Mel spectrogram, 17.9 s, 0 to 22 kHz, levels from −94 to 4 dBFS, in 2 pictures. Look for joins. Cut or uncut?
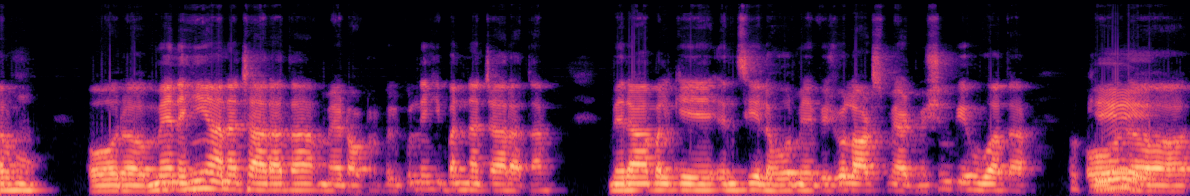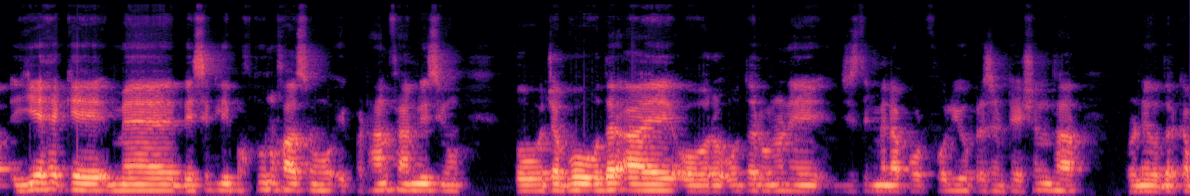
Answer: uncut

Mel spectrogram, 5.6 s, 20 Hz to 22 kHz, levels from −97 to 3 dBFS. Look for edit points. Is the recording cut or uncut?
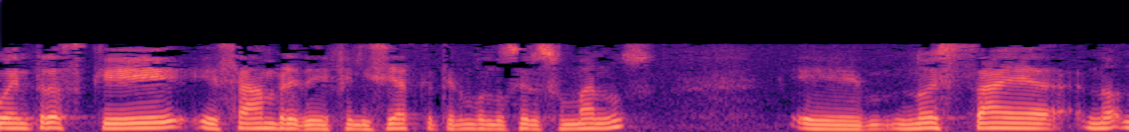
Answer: uncut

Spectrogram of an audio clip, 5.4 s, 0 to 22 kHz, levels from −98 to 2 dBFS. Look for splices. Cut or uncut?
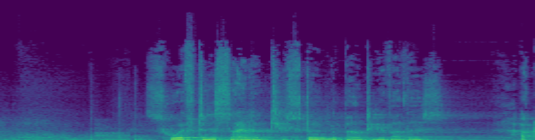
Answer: cut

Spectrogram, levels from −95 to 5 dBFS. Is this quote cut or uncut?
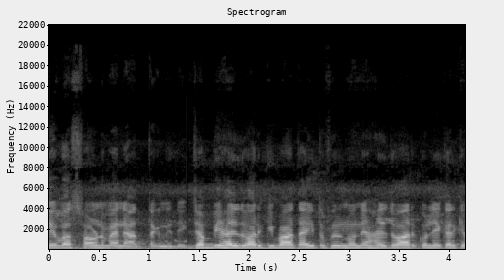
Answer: cut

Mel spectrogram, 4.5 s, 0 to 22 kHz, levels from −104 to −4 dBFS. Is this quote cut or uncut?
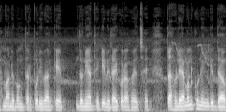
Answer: uncut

